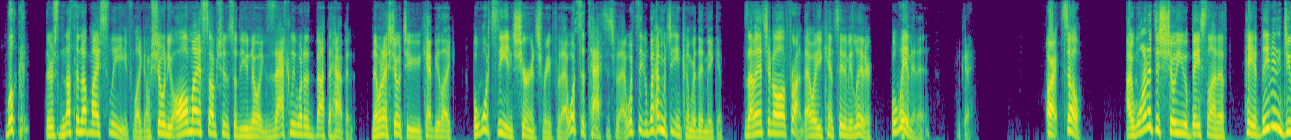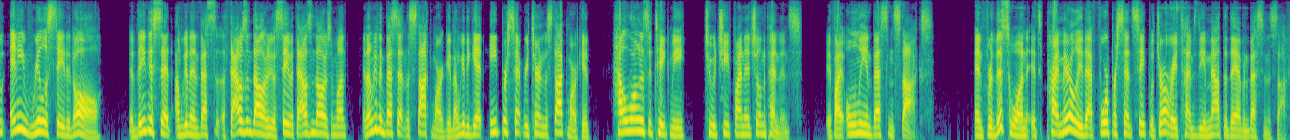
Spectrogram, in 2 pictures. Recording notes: This was a live class recorded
